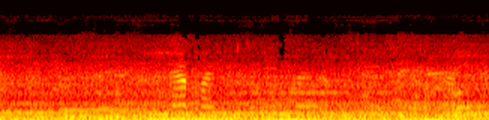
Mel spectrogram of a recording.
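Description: Faint distant voices briefly heard over a steady low rumble and hum of background noise.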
